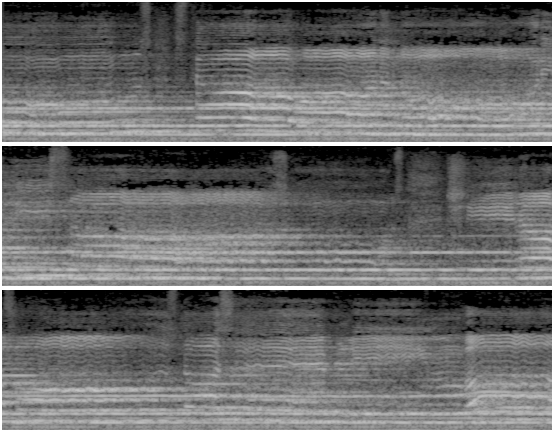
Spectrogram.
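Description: A Romanian colindă, a traditional Christmas carol to the Three Kings, sung by a group of voices in long held notes over a steady low sustained note.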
